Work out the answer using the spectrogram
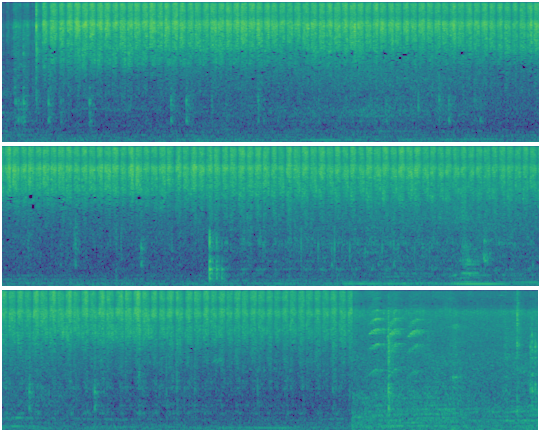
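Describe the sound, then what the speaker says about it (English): A wooden handle of a Japanese Santoku knife is sanded by hand: continuous, close, scratchy rubbing strokes that carry on steadily, broken by a few light knocks and a brief change in texture near the end. "we're going to sand this back and then we'll hit the whole thing with some wax"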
